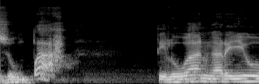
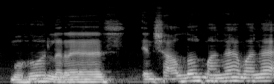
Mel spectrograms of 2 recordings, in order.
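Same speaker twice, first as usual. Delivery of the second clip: Sundanese Parung Kuda speech. Retold or imitated. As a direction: speak gently like a humble villager. (logat Sunda yang halus dan pelan)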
